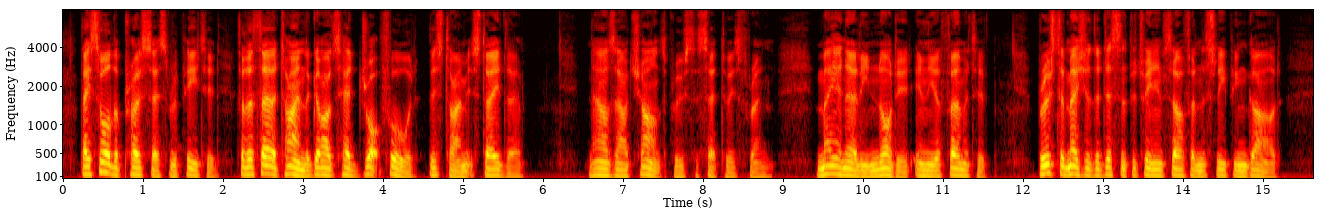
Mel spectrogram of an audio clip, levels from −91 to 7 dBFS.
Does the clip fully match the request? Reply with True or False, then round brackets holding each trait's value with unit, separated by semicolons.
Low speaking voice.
True (110 Hz)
